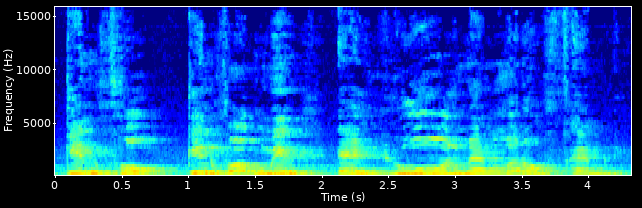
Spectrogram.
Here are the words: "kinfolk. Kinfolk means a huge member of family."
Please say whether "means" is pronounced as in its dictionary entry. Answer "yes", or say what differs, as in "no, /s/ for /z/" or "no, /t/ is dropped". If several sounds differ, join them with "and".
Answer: no, /z/ is dropped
